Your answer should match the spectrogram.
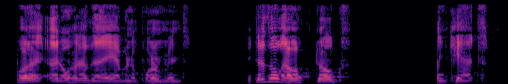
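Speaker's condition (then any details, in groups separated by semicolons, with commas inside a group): Brain injury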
